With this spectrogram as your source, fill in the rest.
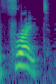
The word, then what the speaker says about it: fright: first word is fright notice you don't pronounce the G you say fright fright is like the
